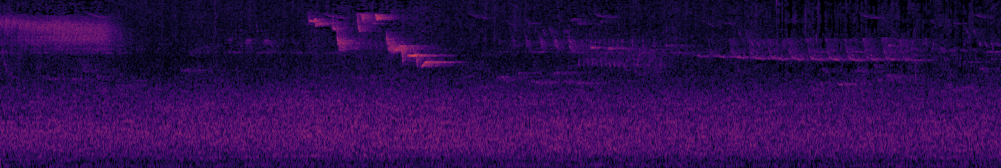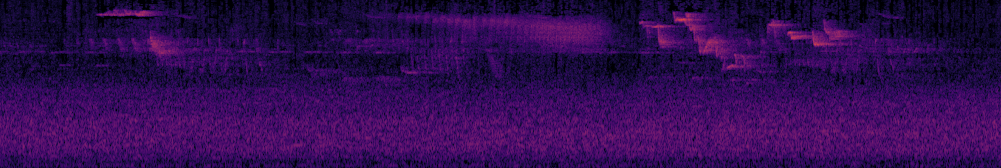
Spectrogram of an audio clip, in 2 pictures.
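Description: Birds singing over a steady rushing background hiss. Quick runs of falling, whistled notes come about five seconds in and again around twenty-five seconds, with a high thin trill near the start and again past twenty seconds.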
